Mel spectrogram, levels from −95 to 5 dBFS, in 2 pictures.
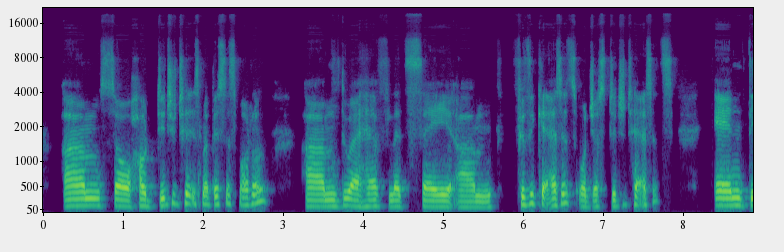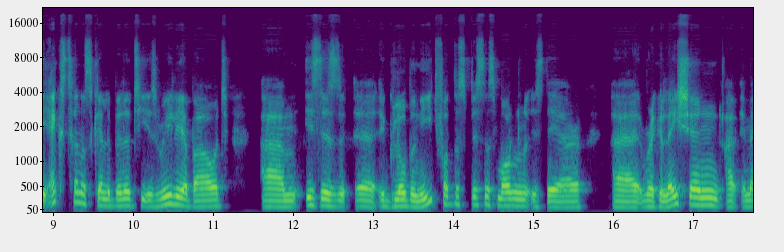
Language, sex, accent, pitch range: English, male, German, 110-135 Hz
